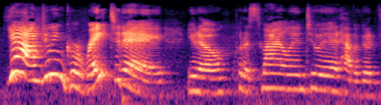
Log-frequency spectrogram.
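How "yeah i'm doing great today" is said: higher, louder, slow and cheerful; upbeat. Shown as a demonstration. Teacher showing how a real good sounds, upbeat. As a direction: put a smile into it. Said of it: "A good would more be like".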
